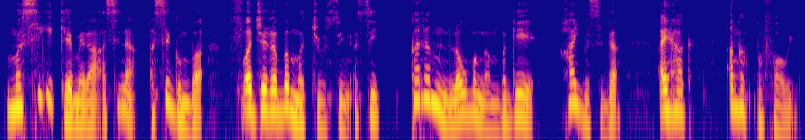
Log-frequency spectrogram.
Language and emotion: Manipuri, surprised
